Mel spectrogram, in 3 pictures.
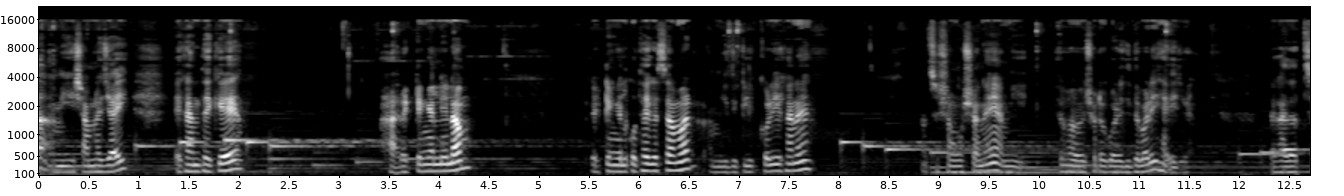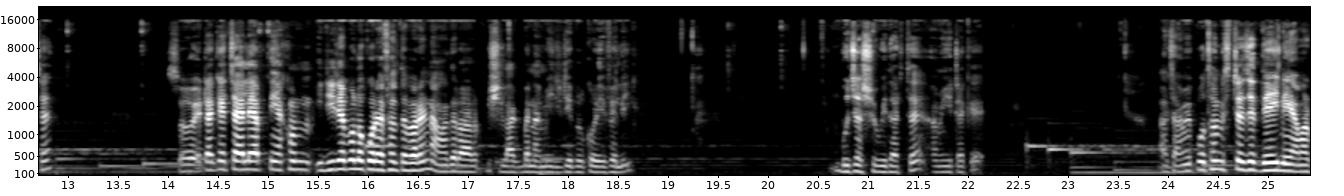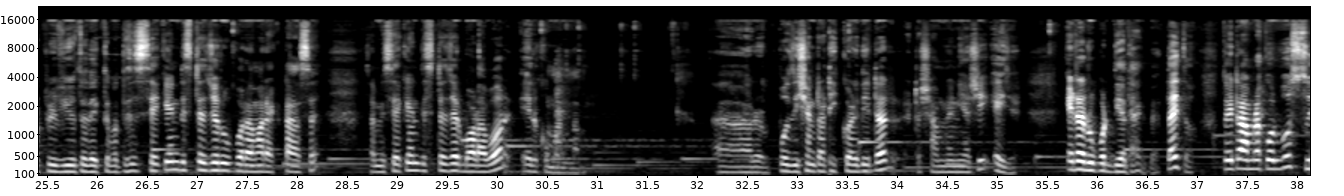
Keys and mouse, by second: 0.2 middle click, 0.6 middle click, 2.1 click, 7.0 click, 9.3 click, 9.3 t, 10.2 click, 13.2 click, 13.2 t, 19.7 alt+c, 19.7 alt+middle click, 21.2 click, 23.9 click, 28.2 click, 30.9 middle click, 31.4 middle click, 32.6 middle click, 32.6 e, 33.7 click, 33.7 middle click, 33.7 e, 35.6 click, 35.6 e.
